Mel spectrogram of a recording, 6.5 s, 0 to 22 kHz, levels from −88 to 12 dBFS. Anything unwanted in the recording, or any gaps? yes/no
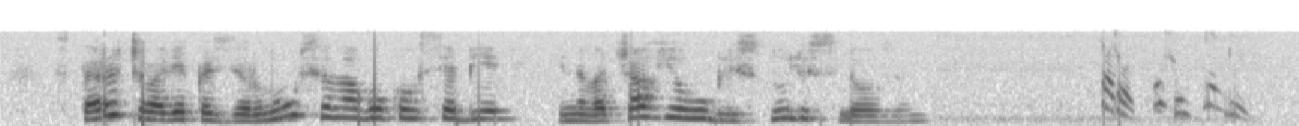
yes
